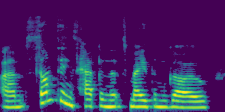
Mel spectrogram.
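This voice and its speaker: Against a quiet background, a woman talks at a moderate pace in a somewhat breathy voice. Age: 60s. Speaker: image consulting business owner and trainer. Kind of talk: presentation. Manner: casual, with frequent fillers.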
